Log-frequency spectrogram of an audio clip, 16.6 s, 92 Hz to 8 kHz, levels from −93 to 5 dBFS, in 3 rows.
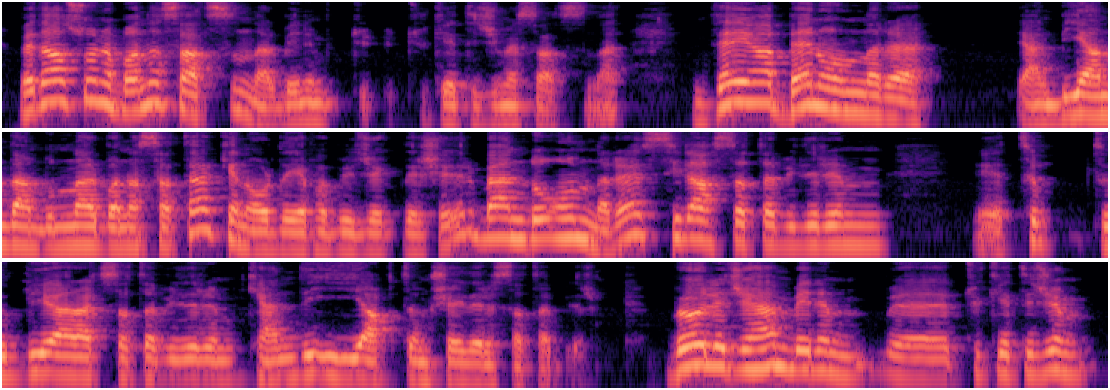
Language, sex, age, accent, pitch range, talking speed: Turkish, male, 50-69, native, 120-175 Hz, 150 wpm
